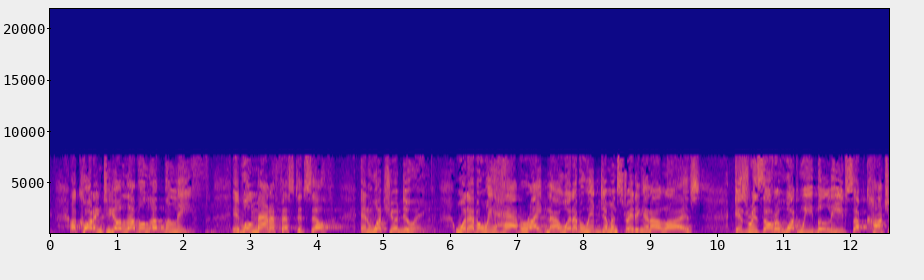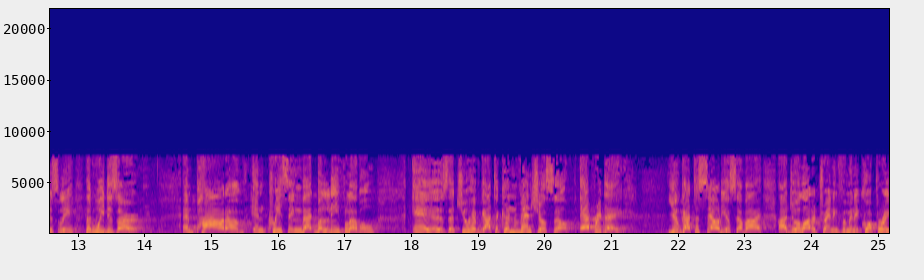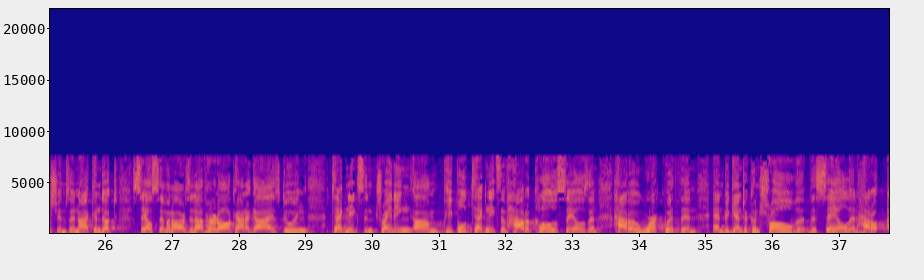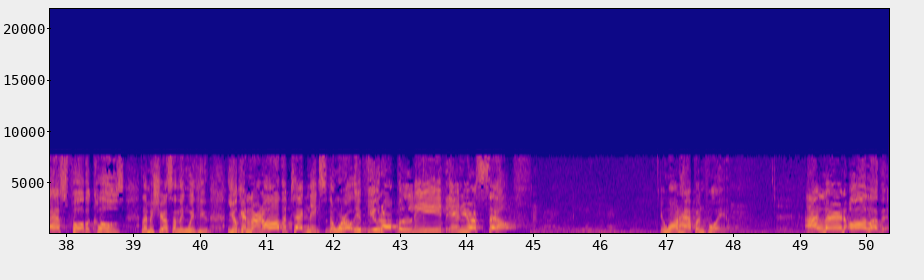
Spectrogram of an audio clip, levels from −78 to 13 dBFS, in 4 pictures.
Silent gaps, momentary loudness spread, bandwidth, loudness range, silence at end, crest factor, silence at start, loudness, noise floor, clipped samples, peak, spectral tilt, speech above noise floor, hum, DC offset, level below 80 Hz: none; 9 LU; 8 kHz; 2 LU; 0 s; 16 dB; 0.1 s; -20 LUFS; -46 dBFS; under 0.1%; -6 dBFS; -3.5 dB/octave; 26 dB; none; under 0.1%; -58 dBFS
